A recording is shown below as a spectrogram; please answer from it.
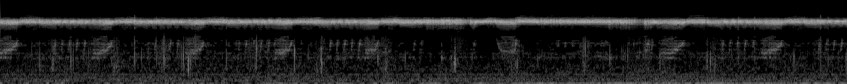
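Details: Cicadas singing for relaxing white noise, a dense high-pitched sizzling drone running without pause, over soft irregular chirping notes lower down.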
